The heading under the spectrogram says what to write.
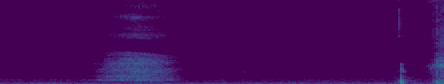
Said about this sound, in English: I thought you were going to sneeze. No, I'm sorry. I just yawned.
